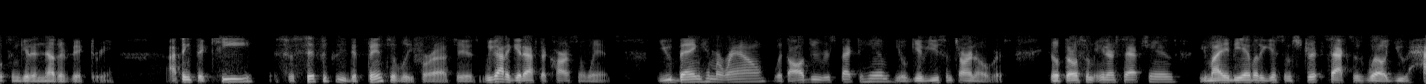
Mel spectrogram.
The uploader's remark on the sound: I also take live callers as well!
